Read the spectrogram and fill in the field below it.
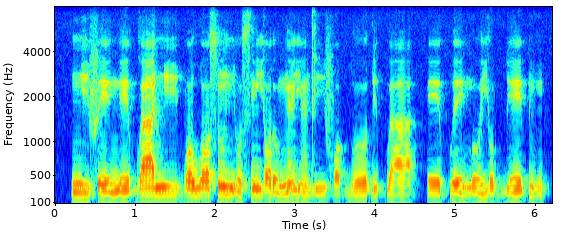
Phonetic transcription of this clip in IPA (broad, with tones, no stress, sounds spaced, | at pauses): ɲ i˦˨ f eː˨ ŋ eː˨ ɡʷ aː˦ ɲ iː˦ b ɔ˦ w ɔ˦ s ũ˦ ɲ o˨ s ĩ˦ j ɔ˧ ɾ o˨ ŋ ɛ̃˦ j ɛ̃˧ d iː˧ f ɔ˨ ɡ͡b oː˧ ɗ i˨ kʷ aː˧ | eː˨ kʷ eː˦˨ ŋ oː˧ j o˨ ɡ͡b eː˧ p ĩ˨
